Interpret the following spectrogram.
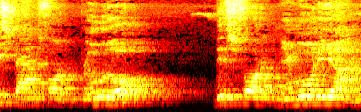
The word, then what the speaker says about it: pneumonia: This for pneumonia. Pneumonia, P is silent.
